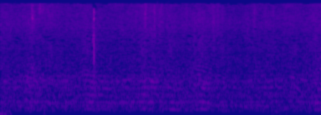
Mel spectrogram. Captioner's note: bees hum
